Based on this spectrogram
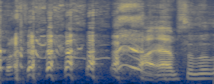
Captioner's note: laughs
